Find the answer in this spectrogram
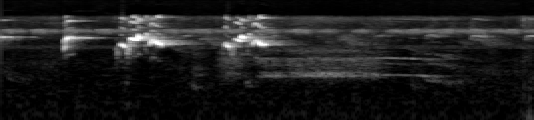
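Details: Sooty-headed bulbul singing in fighting mode to lure bulbuls: two phrases of bubbly, falling chirps under a continuous high whine, with a faint lower drawn-out note afterwards.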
